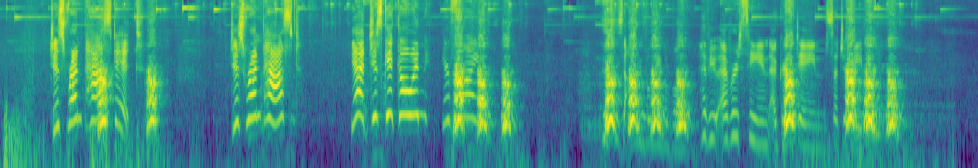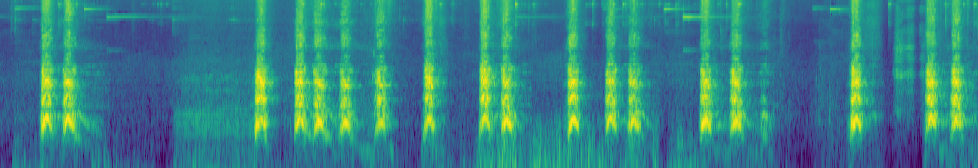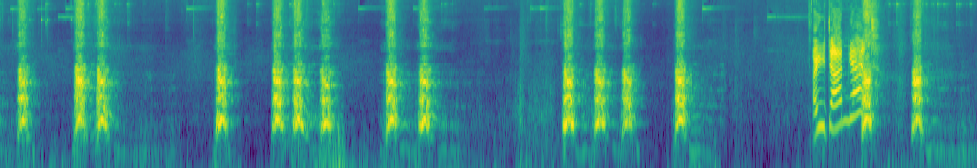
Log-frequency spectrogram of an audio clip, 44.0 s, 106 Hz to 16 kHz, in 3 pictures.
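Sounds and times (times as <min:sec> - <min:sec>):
dog barking deeply: 0:01.5 - 0:02.5, 0:06.8 - 0:07.8, 0:09.0 - 0:10.5, 0:12.7 - 0:13.6, 0:15.3 - 0:16.1, 0:17.7 - 0:24.5, 0:25.2 - 0:26.3, 0:27.4 - 0:27.8, 0:28.6 - 0:31.2, 0:32.6 - 0:36.3, 0:37.8 - 0:39.9, 0:42.2 - 0:43.6.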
